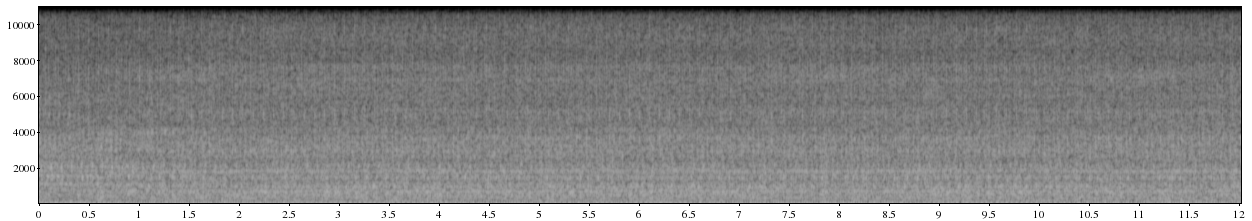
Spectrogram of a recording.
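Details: Ford Focus 3, 1.6 engine (125 hp), idle after a cold start: a thin, tinny, loose and irregular metallic chatter sits over the engine hum. The owner is asking what it is, and the source is not pinned down.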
